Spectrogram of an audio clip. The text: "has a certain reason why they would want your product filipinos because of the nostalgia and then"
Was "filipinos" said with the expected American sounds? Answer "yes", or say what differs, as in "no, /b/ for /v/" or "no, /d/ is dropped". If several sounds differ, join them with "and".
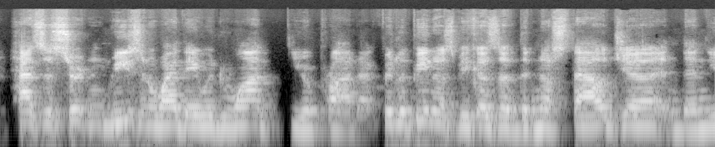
yes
